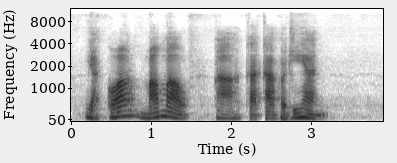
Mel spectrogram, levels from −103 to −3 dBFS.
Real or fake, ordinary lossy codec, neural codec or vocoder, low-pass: fake; AAC, 64 kbps; codec, 44.1 kHz, 1.7 kbps, Pupu-Codec; 10.8 kHz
